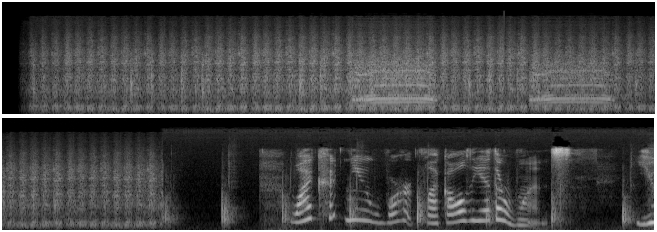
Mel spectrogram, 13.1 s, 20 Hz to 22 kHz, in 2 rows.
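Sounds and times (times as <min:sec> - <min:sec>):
train wheels clattering: 0:00.2 - 0:08.3
train horn blasts: 0:03.5 - 0:04.4, 0:05.2 - 0:06.2.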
